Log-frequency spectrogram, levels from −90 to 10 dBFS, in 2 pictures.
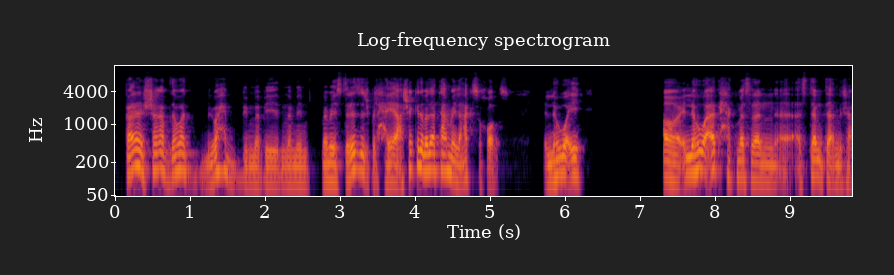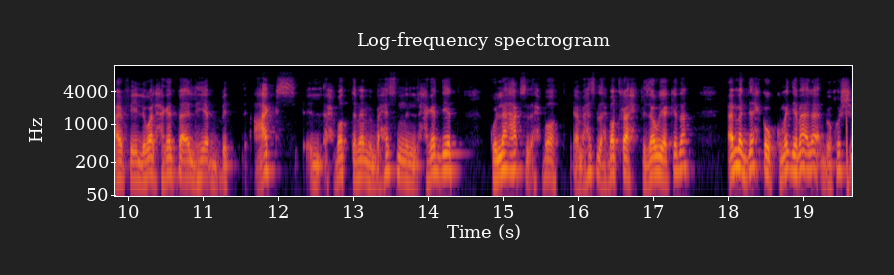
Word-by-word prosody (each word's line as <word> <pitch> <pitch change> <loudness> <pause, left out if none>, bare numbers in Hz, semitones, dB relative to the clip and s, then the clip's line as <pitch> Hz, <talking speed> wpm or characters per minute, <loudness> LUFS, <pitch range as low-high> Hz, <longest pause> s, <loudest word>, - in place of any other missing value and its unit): فعلًا 175 - +5
الشغف 150 0 0
دوّة 145 +3 -1 0.2
الواحد 135 -8 -3
بم 85 -1 -5
بي 80 0 -4
ما 80 +1 -6
بي 85 0 -4 0.2
ما 95 - -1
بيستلذِّش 100 +10 0
بالحياة، 95 +1 -1
عشان 155 - -1
كده 165 0 +3
بدأت 145 +1 +3
أعمل 140 -4 +2
العكس - - -3
خالص - - -5 0.4
اللي 95 +4 -1
هو 125 +3 +4
إيه 120 0 0 1.1
آه، 100 -3 +4
اللي 130 +2 +4
هو 155 +2 +5
أضحَك 115 -7 +1
مثلًا، 95 -5 -2
أستمتع، 115 -6 0
مش 90 0 -7
عارف 105 +4 0
إيه، 100 - +1
اللي 100 0 -1
هو 125 - +5
الحاجات 125 0 -1
بقى 110 - +4
اللي 105 -3 -3
هي 115 +1 0
بت 100 - -8 0.3
عكْس 145 0 -2
الإحباط 115 +7 -4
تمامًا، 110 -2 0
باحس 140 - -4
إن 110 - -1
الحاجات 100 +8 -1
ديّة 145 +2 +2 0.4
كلّها 120 +8 +5
عكس 150 +1 -1
الإحباط، - - -4
يعني - - -3
باحس 135 +1 -6
إن - - -5
الإحباط 125 0 0
رايح - - +4
في - - -6
زاوية 125 -1 +5
كده، 160 +6 -2 0.5
أمّا 170 -1 +8
الضحك 160 +1 -1
والكوميديا 140 +4 +3
بقى 155 0 +4
لأ 155 - +2
بيخُش 145 0 -5
120 Hz, 185 wpm, -24 LUFS, 100-145 Hz, 1.1 s, أمّا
